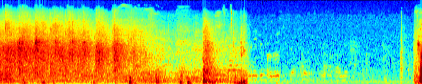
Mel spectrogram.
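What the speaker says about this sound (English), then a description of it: "Another big round of applause for the Colonel." Applause for a retiring colonel at a city council meeting, a crowd clapping steadily for about five seconds with a few thumps, then abrupt silence.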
